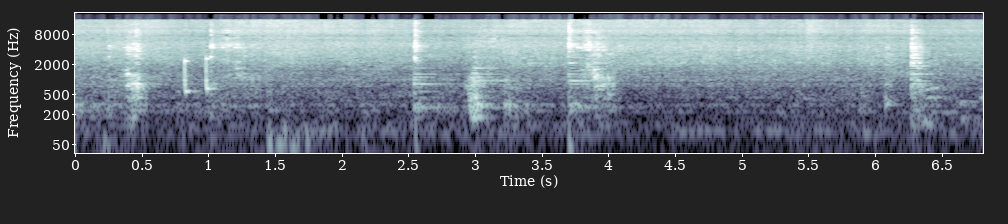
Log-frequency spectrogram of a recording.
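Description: Chicken sautéing in a pan with cumin and turmeric powder: a steady close sizzle of frying, broken by several sharp scrapes and knocks as it is stirred, with no talking.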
